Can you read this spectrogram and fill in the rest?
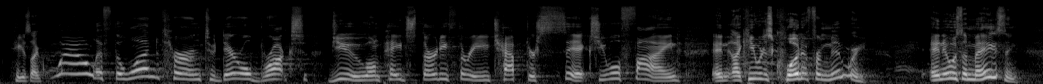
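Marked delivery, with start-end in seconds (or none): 0.5-6.9 high, slow, formal professor voice, odd delivery. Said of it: "he talked very weird".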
